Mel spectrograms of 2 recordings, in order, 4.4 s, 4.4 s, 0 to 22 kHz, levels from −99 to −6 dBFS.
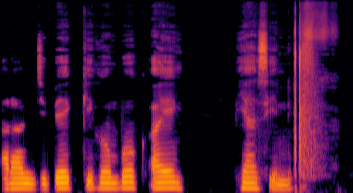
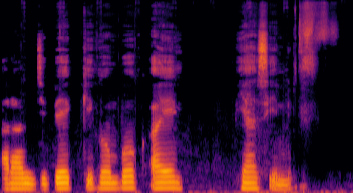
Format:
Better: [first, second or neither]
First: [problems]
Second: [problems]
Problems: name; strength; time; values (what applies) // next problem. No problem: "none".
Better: first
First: none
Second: noise reduction (neural mask model Resemble Enhance denoiser)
